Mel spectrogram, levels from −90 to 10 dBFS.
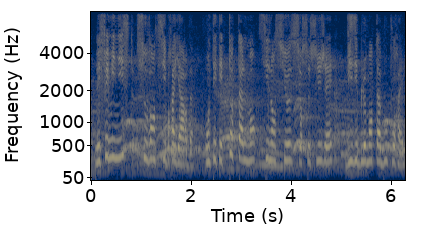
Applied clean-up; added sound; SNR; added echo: none; Cheering; 10 dB; none.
